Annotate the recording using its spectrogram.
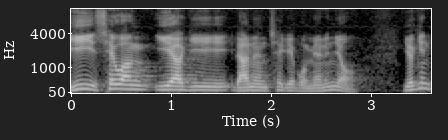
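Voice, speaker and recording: Speaking at a fairly slow pace and medium pitch, a man is heard on a very clean recording with a silent background. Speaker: pastor. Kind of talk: sermon.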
